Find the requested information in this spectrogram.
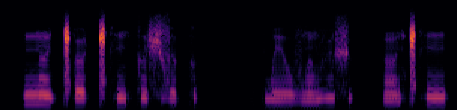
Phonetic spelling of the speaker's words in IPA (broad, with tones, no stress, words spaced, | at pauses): nə̃˥˧e̯ǁœ˧ ǁʰĩ˧kə˧ʃzə˧k | pwe˨˩o̯və̃˨˩˦vy˧ʃ | œ̃˨˩˦ǁʰĩ˧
